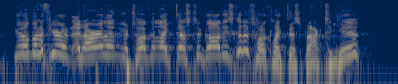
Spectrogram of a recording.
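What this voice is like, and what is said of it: Put-on sing-song Irish accent. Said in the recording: “it's very easy to do the Irish accent, by the way, all you have to do is pretend like you're singing ... I can do my Irish accent and not be like a fool, because it's not really good, actually, but it's not bad”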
